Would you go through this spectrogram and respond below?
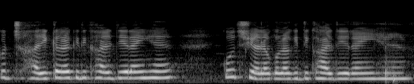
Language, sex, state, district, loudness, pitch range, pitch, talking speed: Hindi, female, Jharkhand, Sahebganj, -21 LUFS, 265-300 Hz, 285 Hz, 230 wpm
